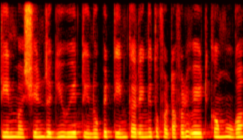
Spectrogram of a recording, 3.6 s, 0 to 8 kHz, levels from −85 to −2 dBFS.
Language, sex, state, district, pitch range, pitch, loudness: Hindi, female, Bihar, East Champaran, 215-225 Hz, 220 Hz, -24 LUFS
